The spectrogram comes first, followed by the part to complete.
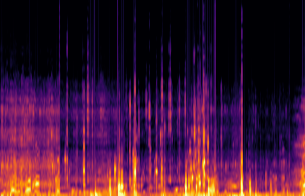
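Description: River water splashing and slapping close by in an irregular run of sharp splashes, after a short stretch of voice at the start.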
